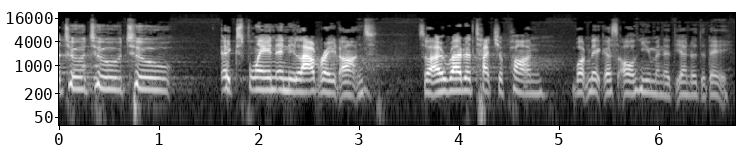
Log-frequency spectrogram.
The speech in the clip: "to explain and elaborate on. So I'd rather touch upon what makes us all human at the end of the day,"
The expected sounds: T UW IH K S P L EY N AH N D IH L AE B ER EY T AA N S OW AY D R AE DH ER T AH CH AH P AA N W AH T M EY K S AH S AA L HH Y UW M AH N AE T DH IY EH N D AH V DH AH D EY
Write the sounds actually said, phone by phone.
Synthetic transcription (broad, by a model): T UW IH K S P L EY N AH N IH L AE B ER EY T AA N S OW AY R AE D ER T AH CH AH P AA N W AH T M EY K AH S AA L HH Y UW M AH N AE T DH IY EH N D AH V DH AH D EY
